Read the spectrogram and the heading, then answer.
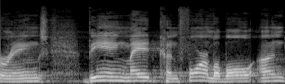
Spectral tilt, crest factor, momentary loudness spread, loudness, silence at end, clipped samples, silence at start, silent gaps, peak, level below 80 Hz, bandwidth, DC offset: -6 dB/octave; 16 dB; 8 LU; -16 LUFS; 0 s; under 0.1%; 0 s; none; 0 dBFS; -54 dBFS; 15.5 kHz; under 0.1%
